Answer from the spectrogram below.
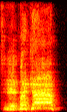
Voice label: Reload, Corpus Venus Male; Dialog; Barks; Battle; Warframe; CorpusVenusMaleA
